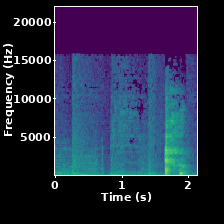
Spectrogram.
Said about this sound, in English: He's still coughing. well, I wish you didn't do that because the cough, the cough came in between.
